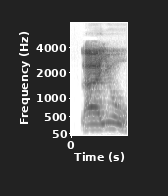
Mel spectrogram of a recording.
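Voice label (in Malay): "layu", Malay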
